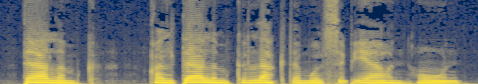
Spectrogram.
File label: "daalmk", smalgyax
